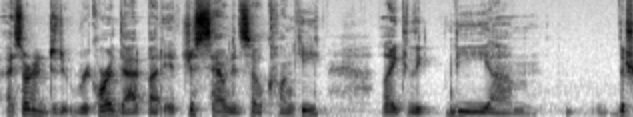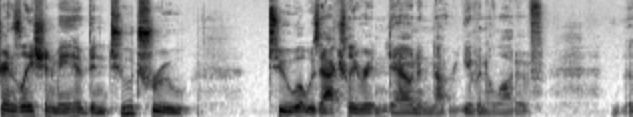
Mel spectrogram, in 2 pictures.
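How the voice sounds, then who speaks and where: A man's voice: lowish voice, fairly bright tone. Congested, stuffy-nosed man hosting a podcast. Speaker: podcast host. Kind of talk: informal podcast introduction and read-aloud story.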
